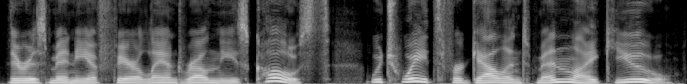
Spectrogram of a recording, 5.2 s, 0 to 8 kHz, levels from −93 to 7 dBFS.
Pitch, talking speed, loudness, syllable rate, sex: 185 Hz, 185 wpm, -16 LUFS, 4.2 syllables/s, female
